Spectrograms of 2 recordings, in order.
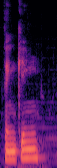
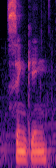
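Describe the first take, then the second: First: The th is a soft English th sound. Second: The th is replaced by a German-accented sound. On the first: The speaker calls it right. "instead of thinking" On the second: The speaker calls it wrong. "they uh, really like teach you thinking"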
